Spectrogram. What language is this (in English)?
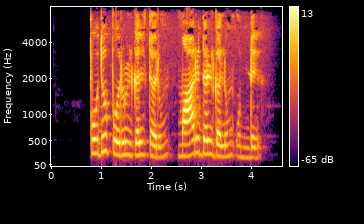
Tamil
